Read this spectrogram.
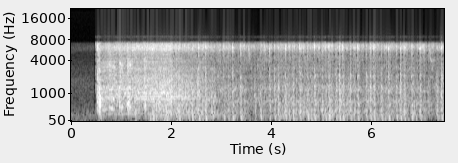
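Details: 1988 Jeep Wrangler 2.5L, cold start with new wires: settles into a lumpy idle at about three uneven pulses a second, rear cylinders not firing. Misfire; later found no spark on a rear cylinder, and distributor timing was also suspected.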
